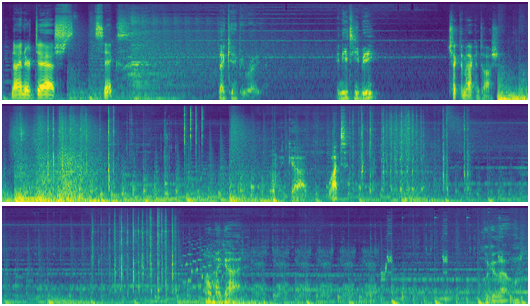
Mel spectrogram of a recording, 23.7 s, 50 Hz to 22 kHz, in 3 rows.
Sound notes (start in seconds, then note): 1.7 dramatic music; 7.7 dramatic music; 12.6 keys tapping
